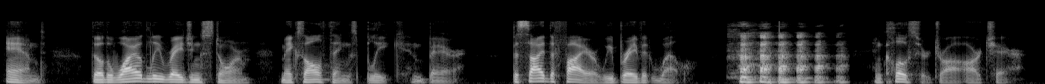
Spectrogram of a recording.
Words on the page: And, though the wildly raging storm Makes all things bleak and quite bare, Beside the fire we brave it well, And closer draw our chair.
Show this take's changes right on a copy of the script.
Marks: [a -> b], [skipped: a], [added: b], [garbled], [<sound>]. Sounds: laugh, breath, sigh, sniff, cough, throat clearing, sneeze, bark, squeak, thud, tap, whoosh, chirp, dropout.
And, though the wildly raging storm Makes all things bleak and [skipped: quite] bare, Beside the fire we brave it well, [laugh] And closer draw our chair.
